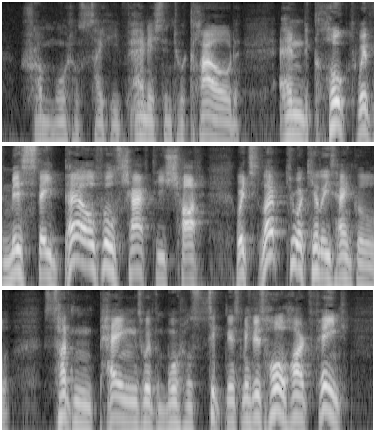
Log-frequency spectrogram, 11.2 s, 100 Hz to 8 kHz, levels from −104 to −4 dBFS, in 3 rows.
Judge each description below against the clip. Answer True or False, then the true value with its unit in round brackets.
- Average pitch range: False (7.2 semitones)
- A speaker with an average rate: True (165 wpm)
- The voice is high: False (125 Hz)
